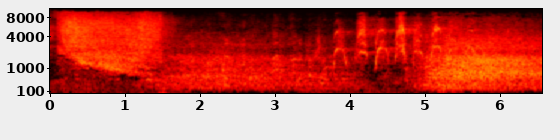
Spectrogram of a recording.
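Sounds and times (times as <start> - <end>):
aerosol polish being sprayed: 0.0 - 1.7
laughter: 1.3 - 6.5.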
